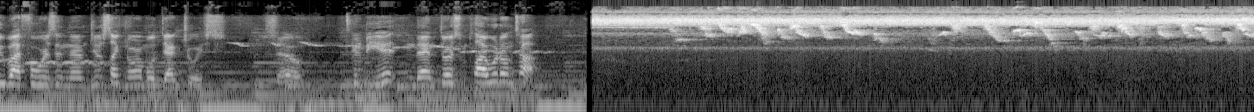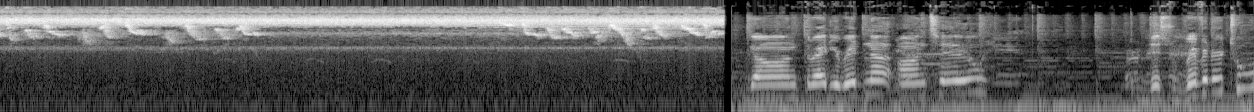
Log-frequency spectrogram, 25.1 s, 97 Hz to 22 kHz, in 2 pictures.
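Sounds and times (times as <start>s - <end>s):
birds chirping: 2.2s - 5.6s, 6.2s - 19.8s
high-pitched insect drone: 5.9s - 19.8s.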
